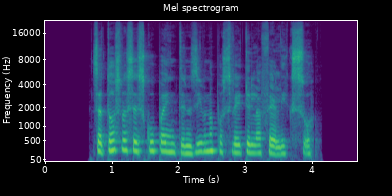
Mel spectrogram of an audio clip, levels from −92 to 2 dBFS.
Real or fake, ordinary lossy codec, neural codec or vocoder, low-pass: real; none; none; none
